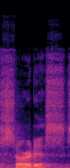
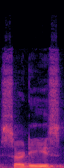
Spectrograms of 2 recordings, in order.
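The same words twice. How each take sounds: First: Sardis said SAR-diss, with a short i and hissed s; unsure pronunciation. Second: Sardis said SAR-deez, questioning rise at the end; unsure pronunciation. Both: Shown as a demonstration. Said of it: "I don't know how to say Sardis".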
